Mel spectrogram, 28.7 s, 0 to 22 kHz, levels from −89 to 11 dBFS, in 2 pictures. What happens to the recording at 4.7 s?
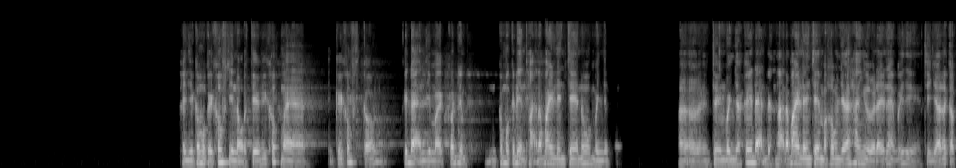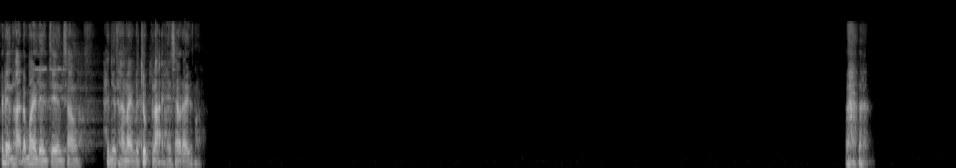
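At 4.7 s the speech is followed by a thin, ringing copy of itself, coming back about every 150 ms and sitting about 19 dB below the direct sound. This is feedback echo between two devices, running from 3.65 to 8.51 s. One device in the room plays out what the other's microphone sent, that microphone picks it up again, and neither echo canceller removes sound played by the other device.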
